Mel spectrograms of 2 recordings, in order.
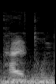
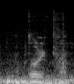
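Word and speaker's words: Dalton: 스펠링은 달톤 이렇게 써 있지만 돌턴 이렇게 읽죠.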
